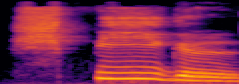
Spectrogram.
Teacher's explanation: o S seguido de consoante, aí sim vai ter o som de S chiado carioquês. Então, vai ser Spiegel, chia mesmo, com vontade.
